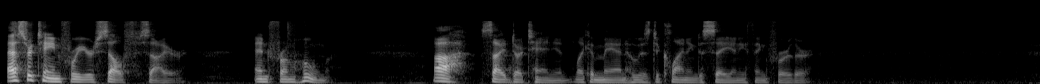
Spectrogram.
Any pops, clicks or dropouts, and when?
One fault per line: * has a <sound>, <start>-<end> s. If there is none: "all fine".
all fine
